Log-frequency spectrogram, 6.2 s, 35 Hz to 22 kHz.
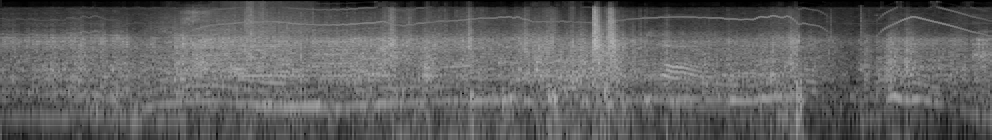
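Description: A Citroën rally car driven by Chris Atkinson during a 2009 World Rally Championship event, its engine roaring steadily with pitch shifts and brief tire or brake noises, loud and close, with a commentator talking over it.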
